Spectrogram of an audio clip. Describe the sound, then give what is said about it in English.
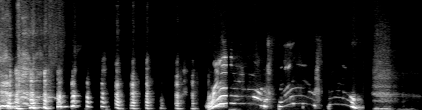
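A voice imitates an angry, yowling cat: a rapid burst of short choppy cries followed by several drawn-out, wavering howls, loud, with no other talk. “If you want to go up in my face about my boundaries and I've said to you, been very point blank things, you're going to get the cat being baptized.”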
